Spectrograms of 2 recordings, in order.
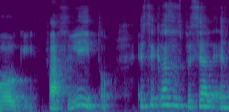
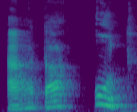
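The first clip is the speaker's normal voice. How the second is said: "ataúd" split, with weight on the final úd; stress on the Ú. Shown as a demonstration. Teacher showing the strong vowel, "ataúd" stressed on ú. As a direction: lean on the ú in "ataúd", held apart from ata. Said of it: "la mayor fuerza de voz lleva en la U".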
